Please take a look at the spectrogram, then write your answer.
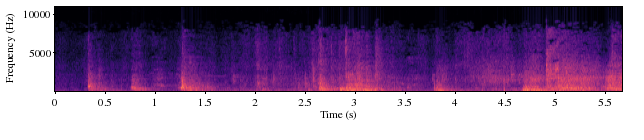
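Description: Heavy thuds of an apartment door being forced open in Selydove, about five loud blows landing at uneven intervals with rattling noise between them, without any talking.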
